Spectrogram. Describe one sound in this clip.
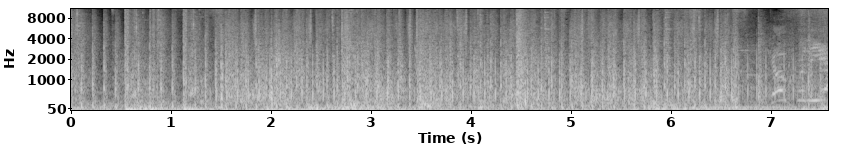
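Guns fire rapid bursts of shots.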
